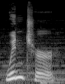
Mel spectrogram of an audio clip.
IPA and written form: ˈʋɪn.tər (Winter)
